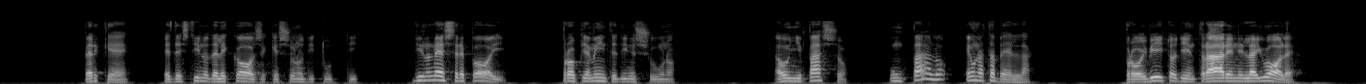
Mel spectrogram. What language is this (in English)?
Italian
